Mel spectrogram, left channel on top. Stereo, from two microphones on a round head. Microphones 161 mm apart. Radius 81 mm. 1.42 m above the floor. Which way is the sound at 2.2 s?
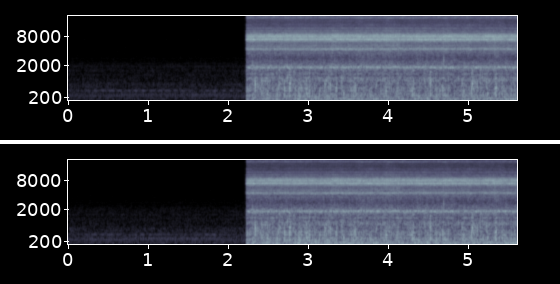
20° left (ahead or behind).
